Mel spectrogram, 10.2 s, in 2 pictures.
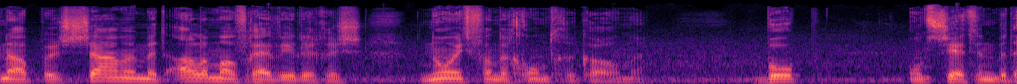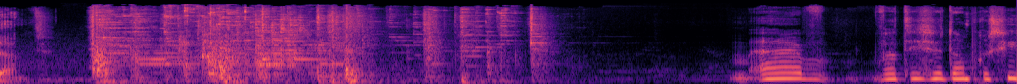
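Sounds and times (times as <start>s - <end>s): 
speech: 0.0s - 5.8s, 8.8s - 10.1s
window pane smashing: 5.5s - 8.1s
falling glass tinkling: 5.6s - 8.1s.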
